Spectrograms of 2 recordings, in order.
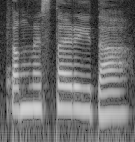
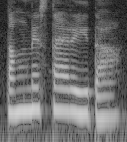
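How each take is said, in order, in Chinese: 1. 第一个音节以 ng 音结尾。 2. 第一个音节以 ng 音结尾。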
